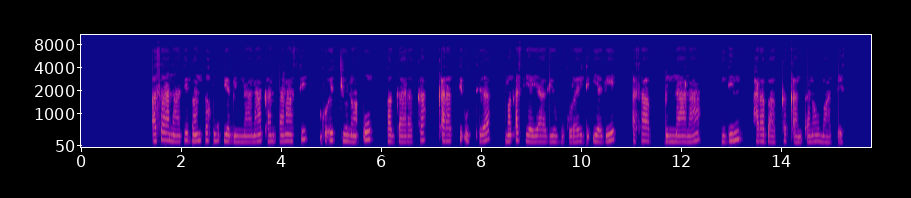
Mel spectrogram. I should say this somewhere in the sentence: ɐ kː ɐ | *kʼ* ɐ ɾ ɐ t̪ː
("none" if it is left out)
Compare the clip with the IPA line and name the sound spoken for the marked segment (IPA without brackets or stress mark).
kʼ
